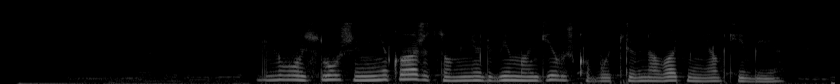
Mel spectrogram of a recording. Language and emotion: Russian, sad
